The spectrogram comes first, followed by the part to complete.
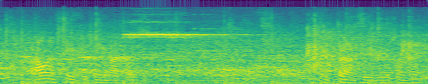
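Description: Gymnasium ambience during a volleyball rally: faint voices of players and spectators echoing in the hall and ball impacts on the hardwood court. About a second in, a steady high whistle sounds for over a second, typical of the referee's whistle that signals a serve.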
